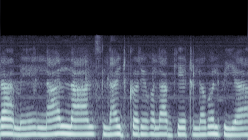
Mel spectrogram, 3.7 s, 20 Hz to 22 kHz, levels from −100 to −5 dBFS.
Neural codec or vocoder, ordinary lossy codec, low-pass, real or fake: none; none; none; real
